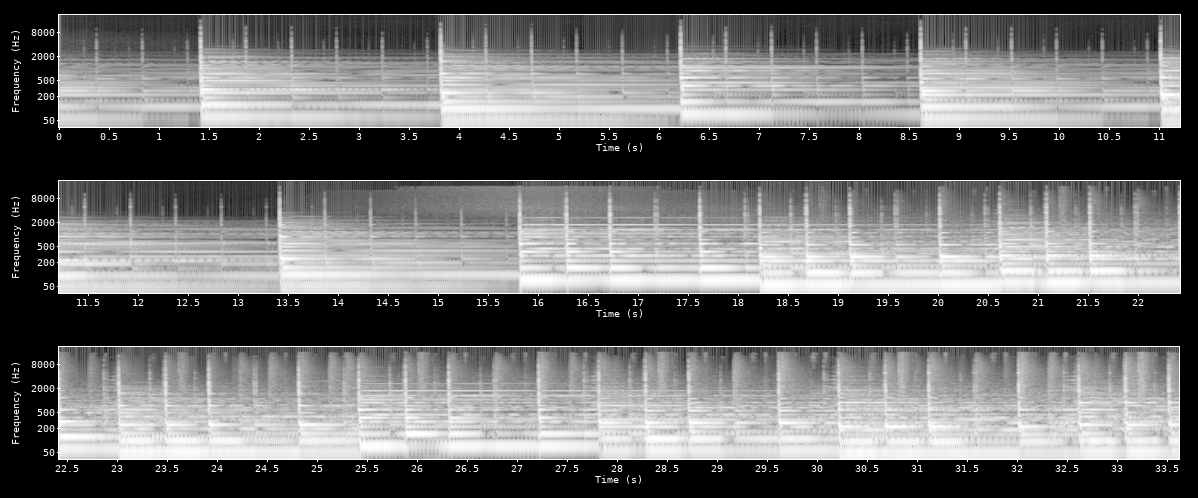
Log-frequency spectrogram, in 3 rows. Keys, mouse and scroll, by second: 0.7 click, 0.8 click, 1.5 typing, 2.1 Return, 4.4 click, 5.0 click, 5.9 click, 6.1 click, 6.7-7.1 typing, 7.4 Return, 8.0 click, 8.4 click, 9.7 click, 10.8 click, 10.9 click, 11.6 typing, 12.1 Return, 13.6 click, 14.7 g, 15.0 g, 17.2-17.8 drag, 18.5 click, 18.6 click, 19.3-19.8 typing, 20.4 Return, 22.1 middle click, 23.3 click, 23.4 click, 24.2-24.6 typing, 25.1 Return, 26.9-27.9 drag, 28.0 middle click, 29.0 click, 29.0 scroll, 30.2 click, 31.0 click, 32.1 click, 32.3 click, 32.4 5, 32.9 click, 33.1 click, 33.2 5.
